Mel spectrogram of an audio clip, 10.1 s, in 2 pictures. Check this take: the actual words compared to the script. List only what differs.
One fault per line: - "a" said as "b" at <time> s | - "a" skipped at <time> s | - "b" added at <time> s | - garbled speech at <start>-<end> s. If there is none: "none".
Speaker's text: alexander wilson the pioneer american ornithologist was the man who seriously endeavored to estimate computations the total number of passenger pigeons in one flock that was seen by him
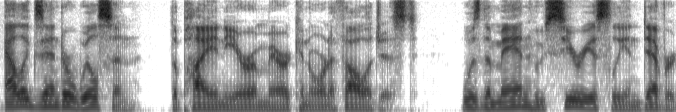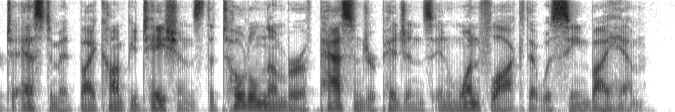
- "by" added at 5.7 s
